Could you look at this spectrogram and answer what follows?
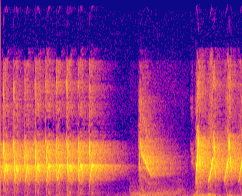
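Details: Magpie-robin in a training recording for a bird that has stopped singing: a fast rattling buzz of repeated notes fading away, a single descending harsh note, then resumed buzzy chatter.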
